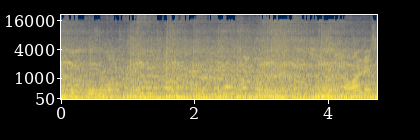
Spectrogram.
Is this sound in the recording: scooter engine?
yes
